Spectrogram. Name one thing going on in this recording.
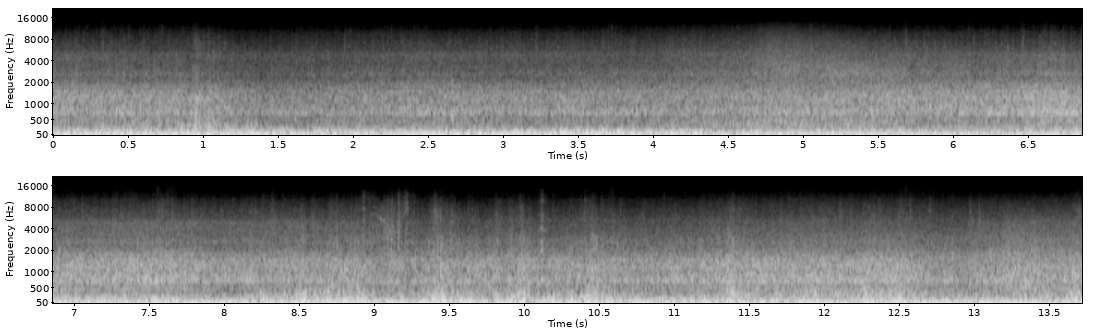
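Tyres roll over asphalt with a steady hum.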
